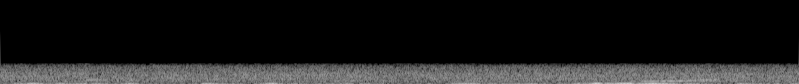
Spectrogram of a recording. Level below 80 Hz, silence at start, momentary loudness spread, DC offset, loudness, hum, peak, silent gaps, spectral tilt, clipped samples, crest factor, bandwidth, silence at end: -32 dBFS; 0 s; 3 LU; 0.6%; -31 LUFS; none; -10 dBFS; none; -18 dB/octave; under 0.1%; 16 dB; 1 kHz; 0 s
